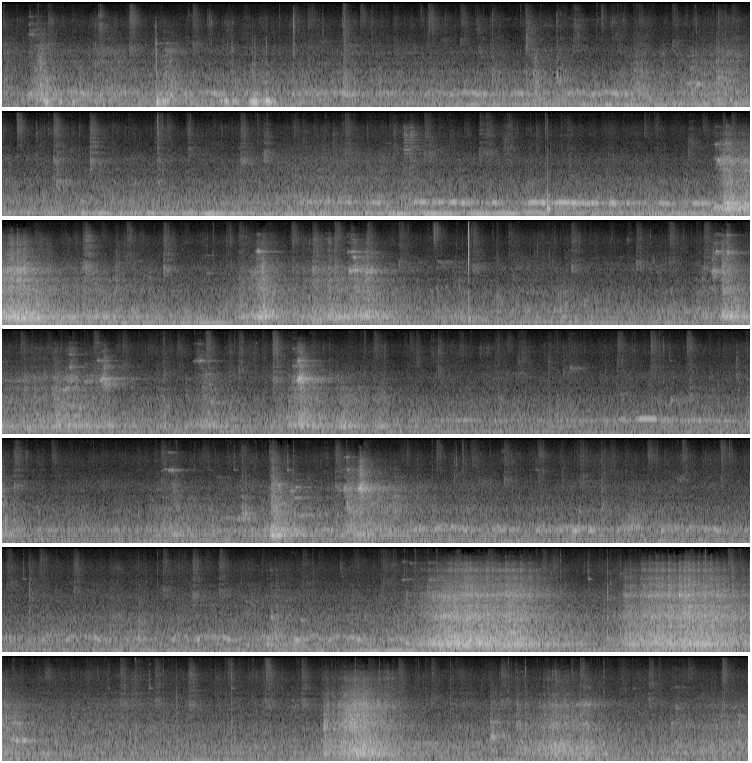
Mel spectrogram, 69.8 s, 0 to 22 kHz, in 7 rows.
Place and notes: Carrer de Joan Blanques, Barcelona, España - Rain23032020BCNLockdown
Rain field recording made from a window during the COVID-19 lockdown.
Barcelona, Catalunya, España, 23 March 2020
